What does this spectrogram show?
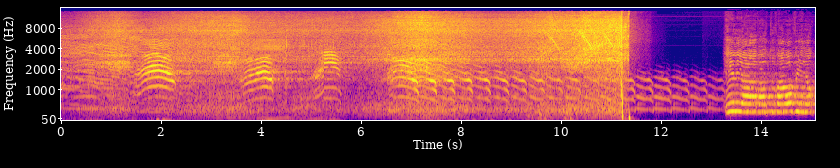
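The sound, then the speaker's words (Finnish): Cats meow over and over, many overlapping plaintive cries forming a loud, continuous chorus that drops out briefly near the end before the yowling starts again. “takana vielä joskus oli kissa.”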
